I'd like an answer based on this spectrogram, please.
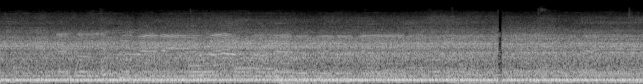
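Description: Combine harvester running steadily while harvesting, a constant engine hum under the rushing noise of its machinery.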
